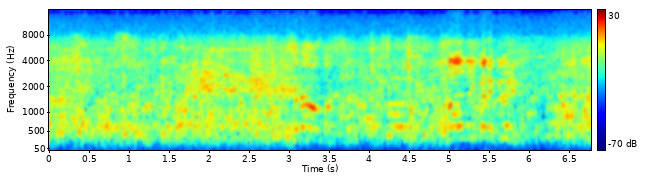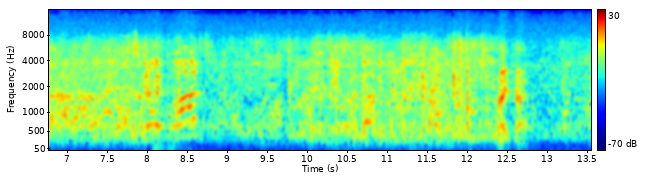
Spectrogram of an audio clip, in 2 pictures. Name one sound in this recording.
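A crowd talks and cheers loudly.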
